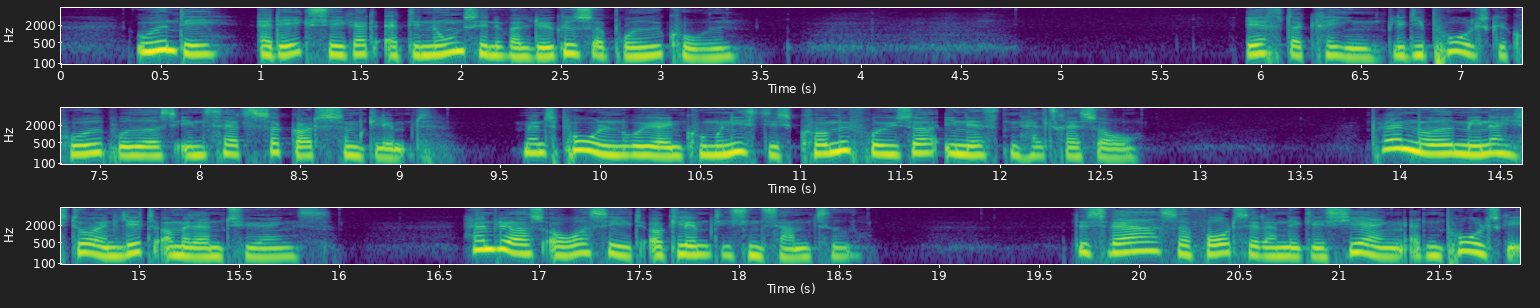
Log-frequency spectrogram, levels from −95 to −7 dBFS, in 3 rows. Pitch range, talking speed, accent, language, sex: 180-245 Hz, 165 wpm, native, Danish, female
